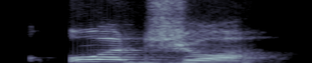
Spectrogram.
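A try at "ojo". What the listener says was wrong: Це не G, це не англійська, це літерка хота. Літерка хота завжди читається. Як глухий Х. Тут трошки забудьте, що це літерка G в англійській мові. Тут у нас це літерка хота. І читається як х, охо.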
